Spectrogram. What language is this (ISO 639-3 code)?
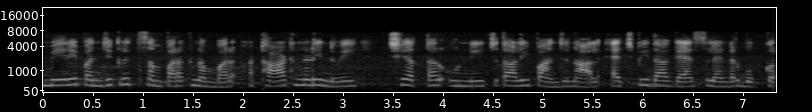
pan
